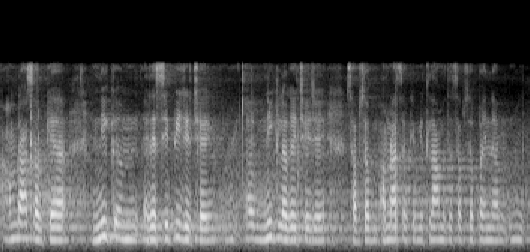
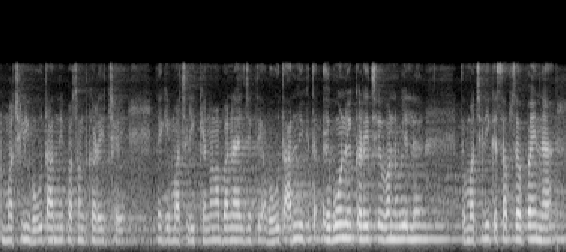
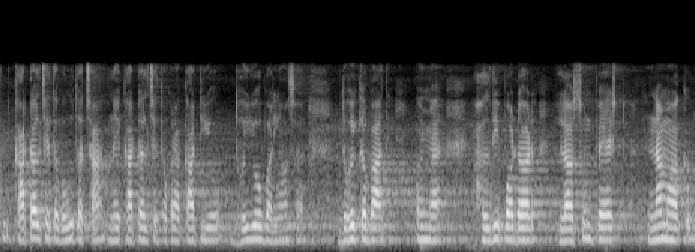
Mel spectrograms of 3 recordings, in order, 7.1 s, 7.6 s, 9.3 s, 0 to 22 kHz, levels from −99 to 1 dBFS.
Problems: background sounds at intervals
